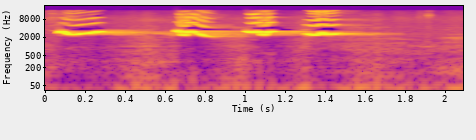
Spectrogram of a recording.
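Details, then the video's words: Red-billed leiothrix lure song from a female decoy bird of forest origin. It sings sweet, rich, slightly trilled whistles on one high pitch in four quick bursts within two seconds, over a quiet background. "Ngũ sắc mồi già rừng hót hay, ngũ sắc mồi luyện giọng hót của chim già rừng ngũ sắc mái mồi"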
